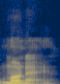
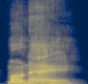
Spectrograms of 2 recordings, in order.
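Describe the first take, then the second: First: The voice is pitched lower and deeper. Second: The voice is pitched higher and lighter. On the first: This is how the voice sounds now. "and now it's like" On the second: This is how the voice sounded years ago. "It was just a bit higher"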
